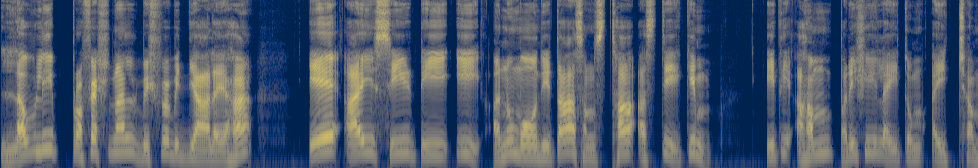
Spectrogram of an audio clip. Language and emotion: Sanskrit, neutral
